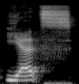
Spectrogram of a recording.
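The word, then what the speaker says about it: Giertz: So, Simone Yetz is how it's pronounced, but it's spelled Simone, S-I-M-O-N-E, G-I-E-R-T-Z.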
